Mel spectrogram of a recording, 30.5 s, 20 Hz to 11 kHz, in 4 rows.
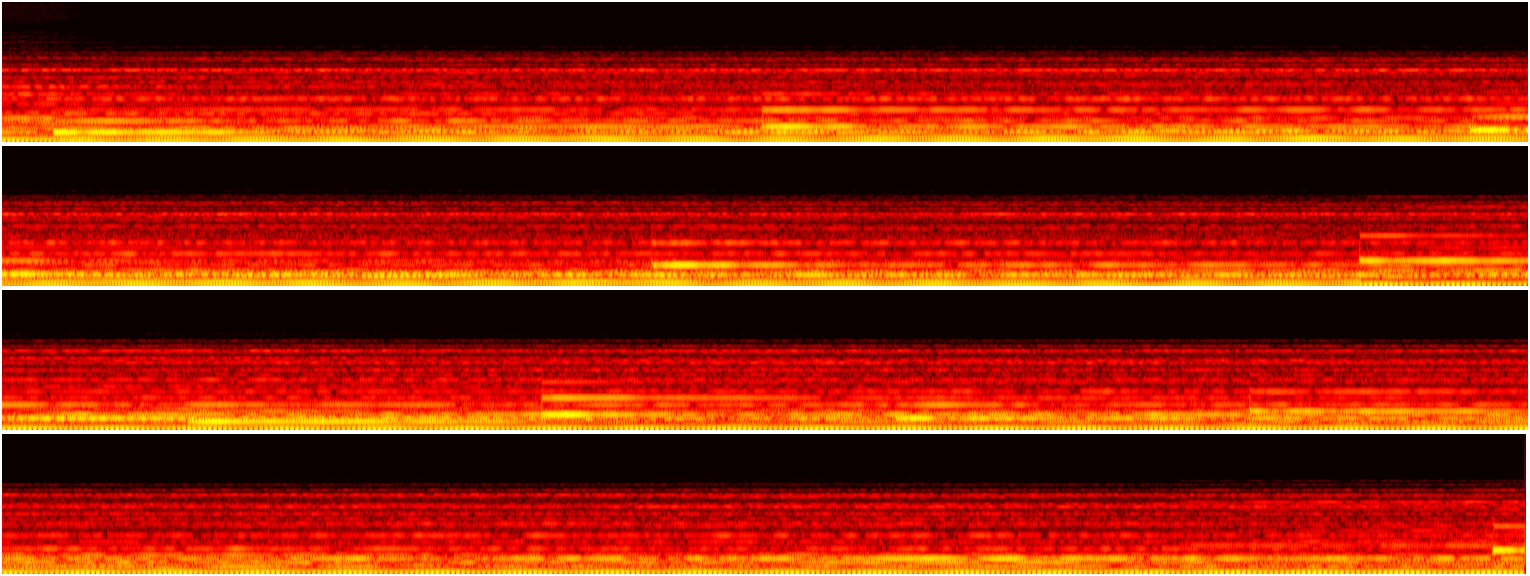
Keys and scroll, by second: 5.1 ctrl+c, 5.3 ctrl+v, 25.2 ctrl+z.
